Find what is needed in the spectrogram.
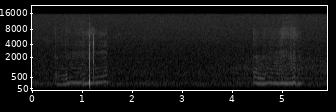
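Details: Female dog snoring loudly in her sleep: two drawn-out, buzzing, rattly breaths a few seconds apart in a quiet room.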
